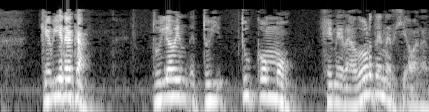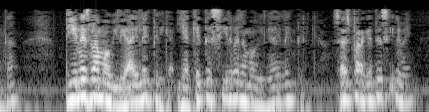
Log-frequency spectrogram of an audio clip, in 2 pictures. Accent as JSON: {"language": "Spanish", "town": "Quito", "region": "Pichincha", "country": "Ecuador", "said": "Basta, no somos vos los ecuatorianos que vivimos en Quito."}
